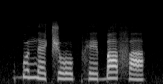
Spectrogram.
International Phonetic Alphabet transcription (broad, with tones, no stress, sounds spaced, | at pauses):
ɓ ʊ˦ n ɛ˨ t͡ʃ oː˨ pʰ e˨ ɓ a˦ f a˨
